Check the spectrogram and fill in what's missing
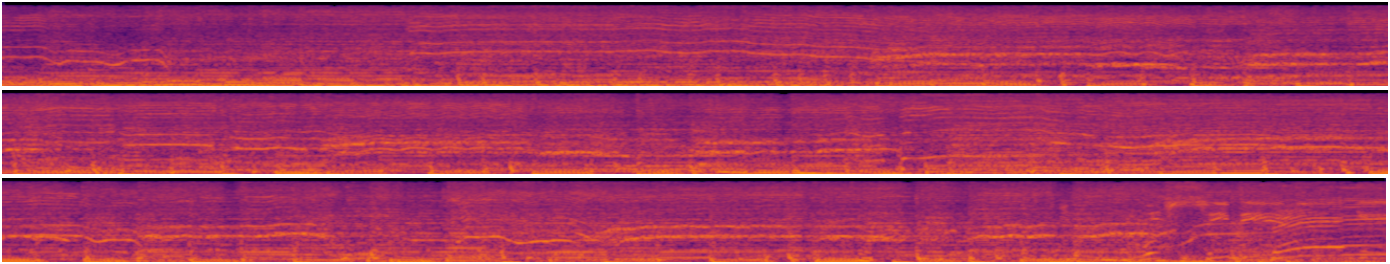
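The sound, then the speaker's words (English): A recorded singer belts and screams sustained high notes over a loud, dense band backing, the strained vocal wailing with vibrato throughout the full-volume music track. “But, baby, speaking of screaming,”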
